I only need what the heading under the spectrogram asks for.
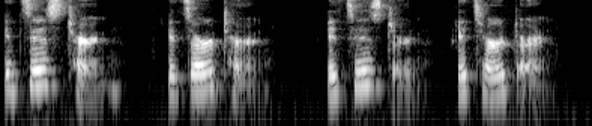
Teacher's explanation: The H at the beginning of his and her is cut off.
